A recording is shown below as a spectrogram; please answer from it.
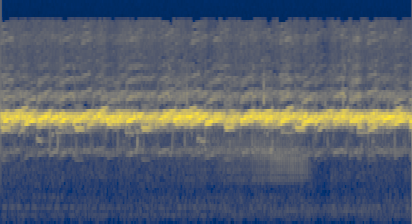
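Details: Spring peepers calling at night from a frog pond early in the year, a dense chorus of high peeps merging into one continuous shrill band with a steady low hum underneath.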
